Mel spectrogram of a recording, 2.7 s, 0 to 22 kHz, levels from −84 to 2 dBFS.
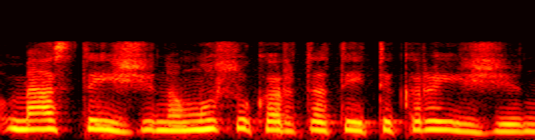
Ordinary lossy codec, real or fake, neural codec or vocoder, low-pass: AAC, 48 kbps; real; none; 7.2 kHz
